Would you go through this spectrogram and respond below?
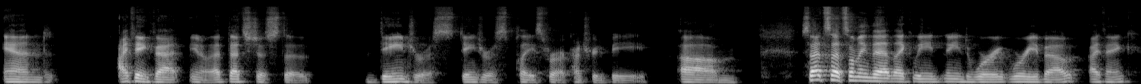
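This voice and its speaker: An American man hosting an unscripted livestream monologue, speaking earnestly and reflectively in a halting, searching way, often repeating words and checking in with "right?". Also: medium pitch. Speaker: livestream host and essayist.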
